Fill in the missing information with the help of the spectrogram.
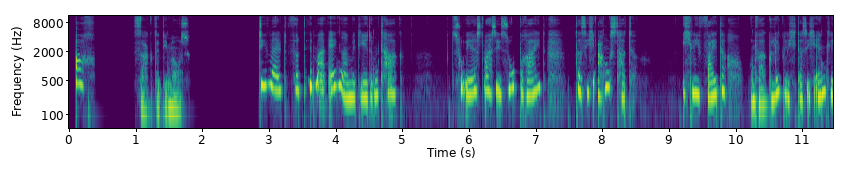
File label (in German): hoerspiel; LOFT VOICES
